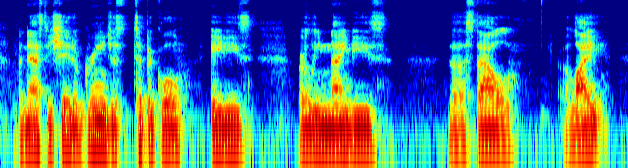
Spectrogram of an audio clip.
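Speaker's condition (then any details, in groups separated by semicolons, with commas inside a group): No condition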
